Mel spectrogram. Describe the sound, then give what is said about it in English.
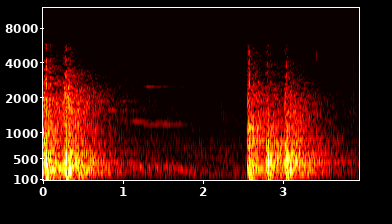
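Two sharp knocks on a wooden door at the top of a mountain, a pause of about two seconds, then three more in quick succession. Each blow is loud and hollow, with a lingering ringing decay and no voices. “It sounded as though someone had knocked on the door, but no one we knew would be up there.”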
